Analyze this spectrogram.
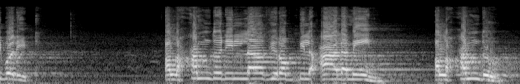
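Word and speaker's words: الحمد: বলি আলহামদুলিল্লাহি রাব্বিল আলামিন আলহামদু এই গলার ভেতর থেকে হেটা উচ্চারণ করবেন আলহামদু মানে হচ্ছে সমস্ত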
